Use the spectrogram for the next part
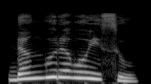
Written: ಡಂಗುರವೊಯಿಸು

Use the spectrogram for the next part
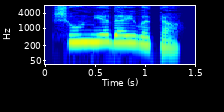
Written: ಶೂನ್ಯದೈವತ

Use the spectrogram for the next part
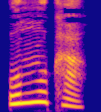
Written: ಒಮ್ಮೊಗ

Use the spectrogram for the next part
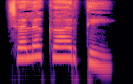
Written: ಚಲ್ಲಕಾರ್ತಿ

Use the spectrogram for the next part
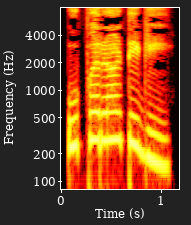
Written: ಉಪರಾಟಿಗಿ

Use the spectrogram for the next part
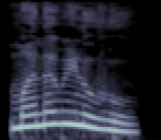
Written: ಮನವಿಳುಹು

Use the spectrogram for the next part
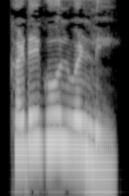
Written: ಕಡೆಗೋಲ್ವಳ್ಳಿ

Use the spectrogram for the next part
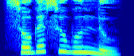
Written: ಸೊಗಸುಗುಂದು

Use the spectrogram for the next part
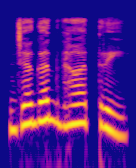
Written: ಜಗದ್ಧಾತ್ರಿ

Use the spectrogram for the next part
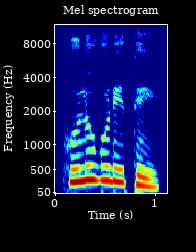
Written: ಹುಲುಗುಡಿತೆ

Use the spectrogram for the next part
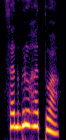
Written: ಸದ್ಗøಹತ್ವ

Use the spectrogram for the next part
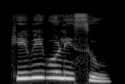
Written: ಕಿವಿಗೇಳಿಸು

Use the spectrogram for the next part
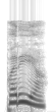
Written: ಪರ್ಯ

